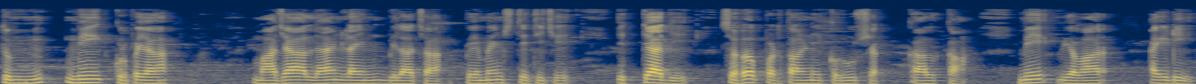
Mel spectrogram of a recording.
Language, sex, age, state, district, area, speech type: Marathi, male, 60+, Maharashtra, Kolhapur, urban, read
